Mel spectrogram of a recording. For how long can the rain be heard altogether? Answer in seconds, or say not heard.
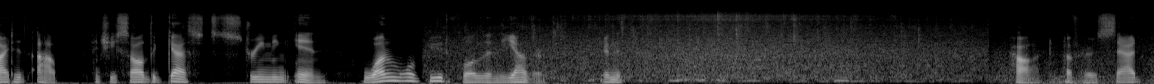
7 s.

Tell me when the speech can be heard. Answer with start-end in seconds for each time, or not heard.
0.0-6.2, 10.1-11.5.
